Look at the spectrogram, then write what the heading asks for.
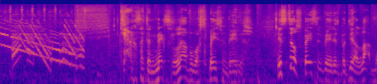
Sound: arcade sounds

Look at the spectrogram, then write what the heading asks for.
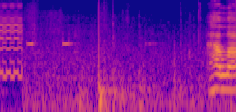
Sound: keys beeping

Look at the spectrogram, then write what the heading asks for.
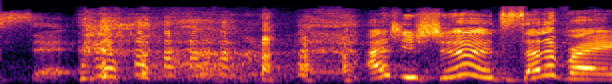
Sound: laughter

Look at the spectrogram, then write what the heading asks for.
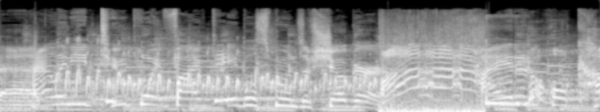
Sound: screams

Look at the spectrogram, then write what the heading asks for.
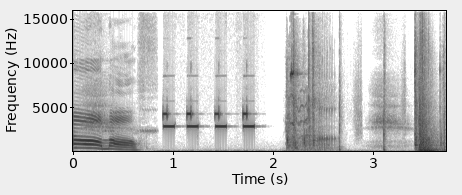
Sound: beeping

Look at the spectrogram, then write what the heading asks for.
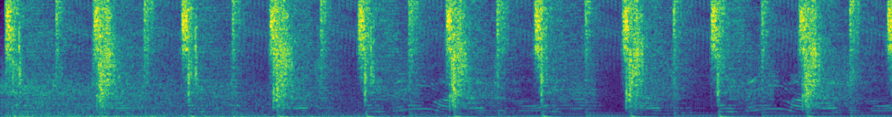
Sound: speaking foreign language

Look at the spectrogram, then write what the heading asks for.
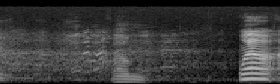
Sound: laughter

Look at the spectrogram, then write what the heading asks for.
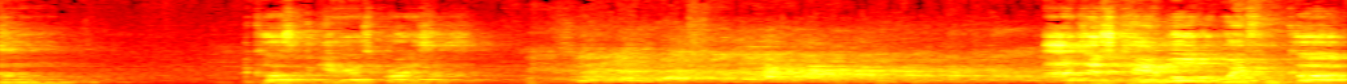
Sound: audience laughs

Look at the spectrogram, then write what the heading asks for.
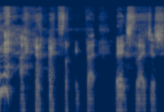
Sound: laughing

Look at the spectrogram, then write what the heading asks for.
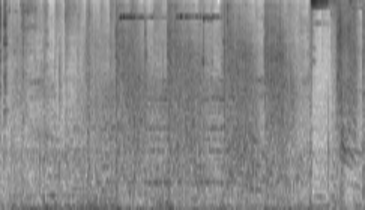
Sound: gun shots

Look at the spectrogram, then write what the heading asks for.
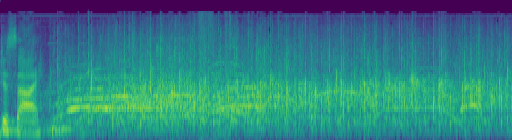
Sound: audience cheers

